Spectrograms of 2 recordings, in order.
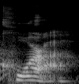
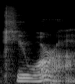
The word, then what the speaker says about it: Quora: more then we have quora or Kora I think it's quora I've heard people pronounce it differently but it's a very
